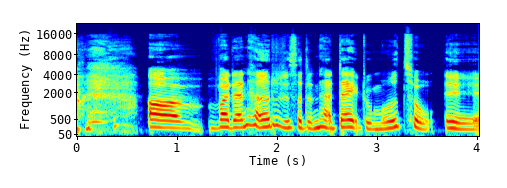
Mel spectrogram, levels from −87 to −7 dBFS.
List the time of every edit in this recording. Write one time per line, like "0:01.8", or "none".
none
